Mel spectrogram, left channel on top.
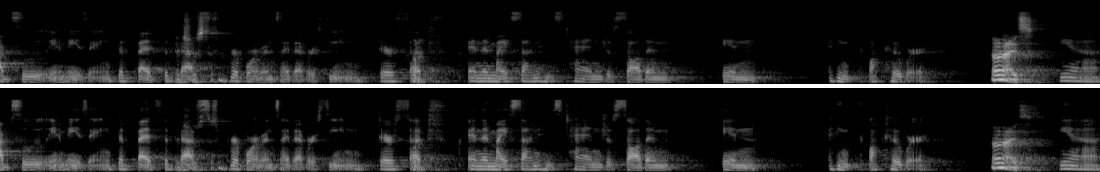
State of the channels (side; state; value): both; normal; correlation 0.37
